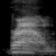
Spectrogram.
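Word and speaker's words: Braun: I mean, they had Bruce Brown last year, and now they have Christian Brown, which is pronounced Brown the same way.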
